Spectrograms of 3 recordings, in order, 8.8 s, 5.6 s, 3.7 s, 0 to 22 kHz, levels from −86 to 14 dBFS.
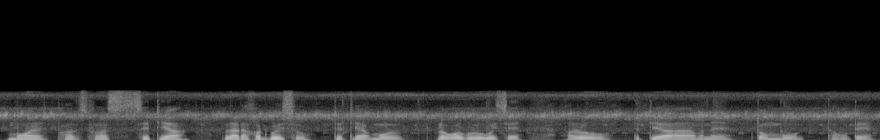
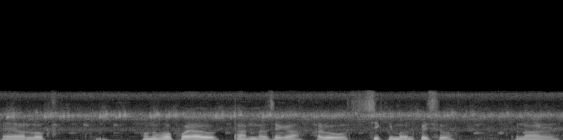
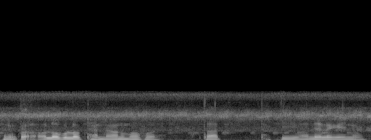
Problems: constant background noise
